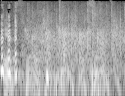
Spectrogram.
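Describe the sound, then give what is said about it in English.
A crowd claps in a dense, steady wash of applause that fills the moment, with a few brief vocal sounds poking through near the start. “You may applaud.”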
